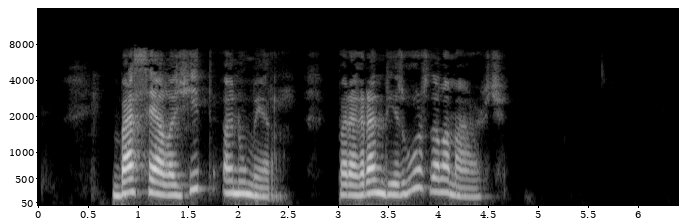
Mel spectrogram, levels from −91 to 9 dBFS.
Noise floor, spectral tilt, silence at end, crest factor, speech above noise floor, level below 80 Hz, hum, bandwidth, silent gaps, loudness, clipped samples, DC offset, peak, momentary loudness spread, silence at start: under -90 dBFS; -7 dB/octave; 1.8 s; 18 dB; over 72 dB; -62 dBFS; none; 7.4 kHz; none; -18 LUFS; under 0.1%; under 0.1%; -2 dBFS; 14 LU; 0.75 s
